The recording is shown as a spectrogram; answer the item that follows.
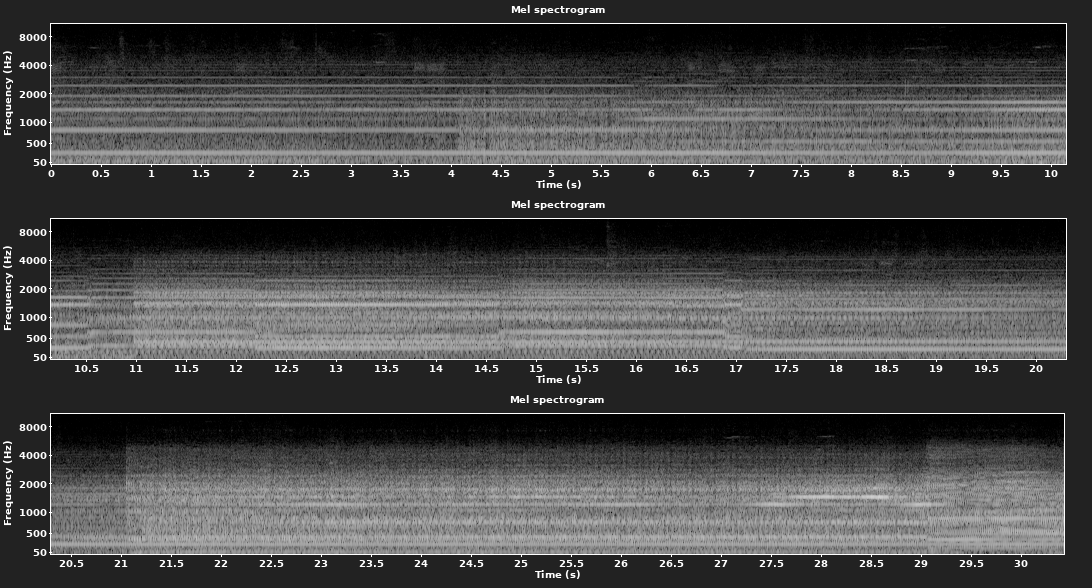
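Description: Live electronic music of synthesizer and electronically processed bass drones: layered tones held for several seconds, shifting to new chords every four to six seconds. About two-thirds through, a deep low tone enters and the sound grows fuller and louder.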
